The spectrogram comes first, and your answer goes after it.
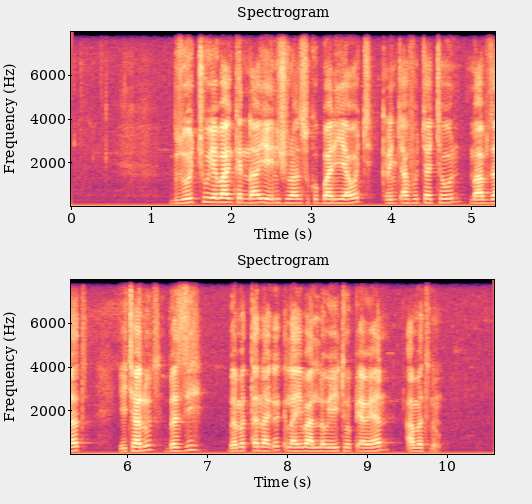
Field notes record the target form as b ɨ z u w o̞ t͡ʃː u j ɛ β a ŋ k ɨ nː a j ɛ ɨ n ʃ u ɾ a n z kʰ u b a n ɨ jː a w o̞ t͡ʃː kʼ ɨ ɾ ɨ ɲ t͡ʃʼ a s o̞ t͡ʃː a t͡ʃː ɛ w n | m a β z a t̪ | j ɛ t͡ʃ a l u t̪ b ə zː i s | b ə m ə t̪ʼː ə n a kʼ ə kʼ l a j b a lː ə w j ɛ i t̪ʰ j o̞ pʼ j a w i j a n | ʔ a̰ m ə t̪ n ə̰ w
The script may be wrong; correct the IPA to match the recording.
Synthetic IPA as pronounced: b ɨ z u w o̞ t͡ʃː u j ɛ β a ŋ k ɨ nː a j ɛ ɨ n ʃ u ɾ a n s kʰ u b a n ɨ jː a w o̞ t͡ʃː kʼ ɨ ɾ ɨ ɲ t͡ʃʼ a f o̞ t͡ʃː a t͡ʃː ɛ w n | m a β z a t̪ | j ɛ t͡ʃ a l u t̪ b ə zː i h | b ə m ə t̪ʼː ə n a kʼ ə kʼ l a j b a lː ə w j ɛ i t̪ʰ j o̞ pʼ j a w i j a n | ʔ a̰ m ə t̪ n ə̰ w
